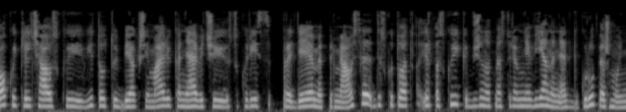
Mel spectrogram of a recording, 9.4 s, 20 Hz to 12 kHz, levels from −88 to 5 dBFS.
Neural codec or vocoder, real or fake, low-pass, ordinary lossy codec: none; real; 10.8 kHz; MP3, 32 kbps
